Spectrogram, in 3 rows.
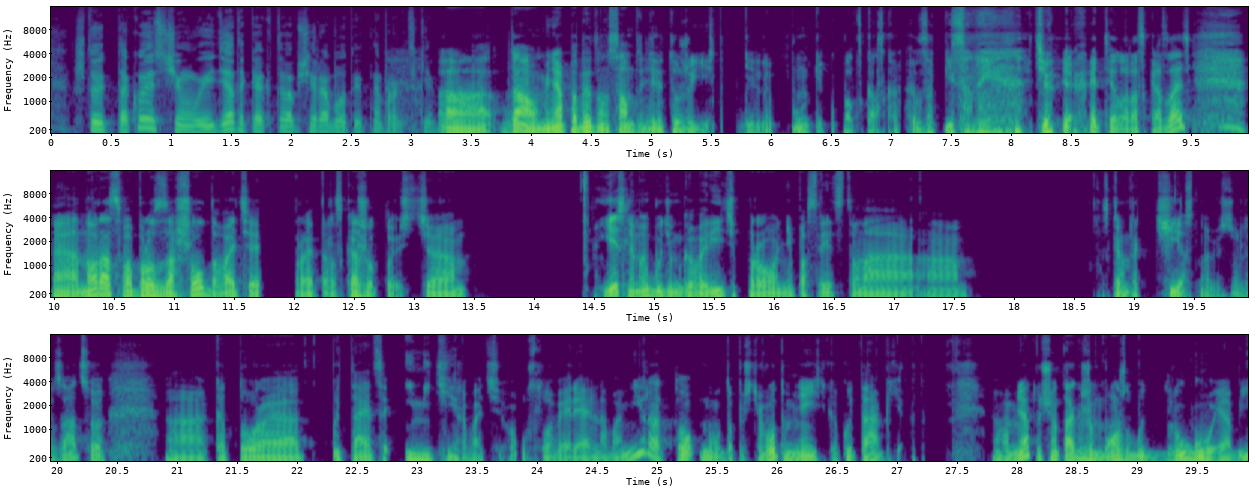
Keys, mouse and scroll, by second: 11.3 scroll down 1, 11.6-12.0 scroll up 1, 12.0-13.7 middle drag, 13.1-14.7 drag, 14.3 shift+a, 16.7 s, 18.1 ctrl+4, 20.5 t, 21.4 middle click, 22.0-25.2 drag, 24.1 t, 25.7-27.8 middle drag, 27.2 shift+a, 29.4 g.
